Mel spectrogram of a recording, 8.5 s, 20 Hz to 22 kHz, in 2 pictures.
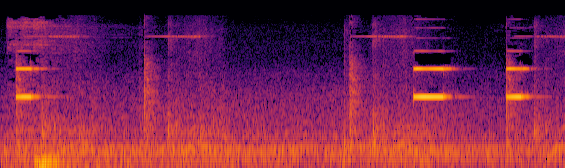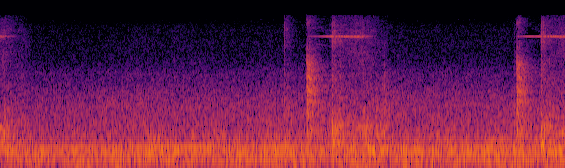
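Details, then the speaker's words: CNY embroidery machine (M21), sent in fully jammed with heavy rotation, on a test run during servicing. Several short, high-pitched beeps at uneven intervals over a quiet room hum: the machine signals an error and stops, so it must be opened up again. "Oke, okay. Error. Kalau error begini ya terpaksa kita buka lagi."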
